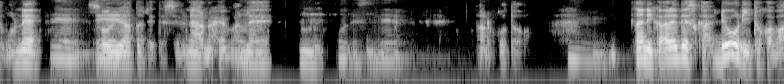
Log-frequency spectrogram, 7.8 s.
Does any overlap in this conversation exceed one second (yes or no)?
no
